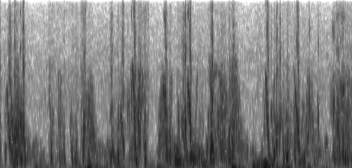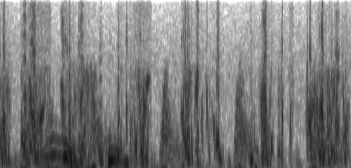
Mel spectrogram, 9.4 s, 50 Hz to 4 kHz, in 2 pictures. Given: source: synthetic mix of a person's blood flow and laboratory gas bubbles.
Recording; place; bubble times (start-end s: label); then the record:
Doppler ultrasound of blood flow; subclavian vein
0.00-0.02 s: bubbles
0.07-0.38 s: bubbles
0.64-1.24 s: bubbles
1.45-1.99 s: bubbles
2.15-2.31 s: bubbles
2.34-3.21 s: bubbles
3.50-4.27 s: bubbles
4.38-4.85 s: bubbles
4.96-5.41 s: bubbles
5.49-6.09 s: bubbles
6.22-6.71 s: bubbles
7.08-7.67 s: bubbles
8.00-8.36 s: bubbles
8.39-8.50 s: bubbles
8.54-8.61 s: bubbles
8.75-9.38 s: bubbles
From the record:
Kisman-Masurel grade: 342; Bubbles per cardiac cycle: rolling drumbeat, 9 or more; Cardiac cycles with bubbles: 100%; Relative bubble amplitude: moderate (0.250 to 0.450); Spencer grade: 3 (all of the cardiac periods contain showers or single bubble signals, but not dominating or overriding the cardiac motion signals); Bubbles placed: anywhere in the cardiac cycle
